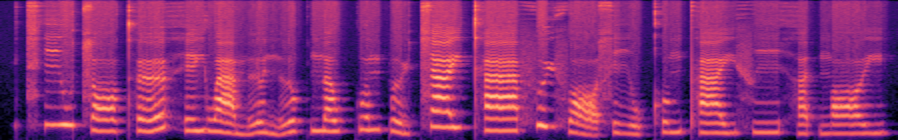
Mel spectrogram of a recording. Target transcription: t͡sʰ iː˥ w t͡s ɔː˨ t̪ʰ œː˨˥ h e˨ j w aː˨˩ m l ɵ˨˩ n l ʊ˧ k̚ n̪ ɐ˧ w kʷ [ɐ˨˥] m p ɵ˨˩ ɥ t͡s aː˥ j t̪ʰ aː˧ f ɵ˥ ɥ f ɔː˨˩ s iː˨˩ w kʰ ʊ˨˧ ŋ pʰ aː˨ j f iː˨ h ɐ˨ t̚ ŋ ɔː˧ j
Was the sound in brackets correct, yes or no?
no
